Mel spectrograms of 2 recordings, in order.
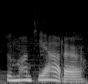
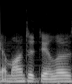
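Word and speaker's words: Amontillado: I know that's not how that's pronounced. It's Bumontiato. Why did I say it like that? I've heard somebody say it wrong and say Amontadillo so many times recently.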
